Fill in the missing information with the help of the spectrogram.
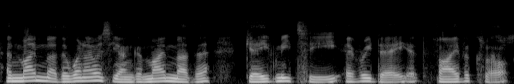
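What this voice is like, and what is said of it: Standard southern English accent. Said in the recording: “I speak with a what many um, non English people would think is a standard English accent. I come from the south of England”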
